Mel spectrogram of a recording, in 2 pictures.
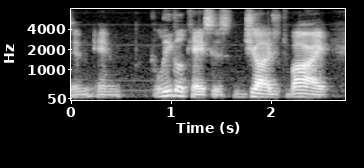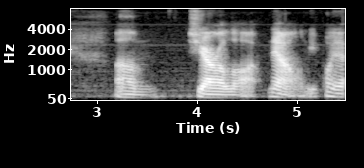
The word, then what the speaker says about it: Sharia: Now, today, in the year 2010, a number of Nigerians have begun to speak about this case and sharia law in general concerning this amputation, and they are using social networking systems to do so.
